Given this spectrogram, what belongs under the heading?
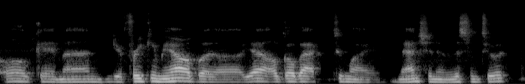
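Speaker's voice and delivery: normal talking voice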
